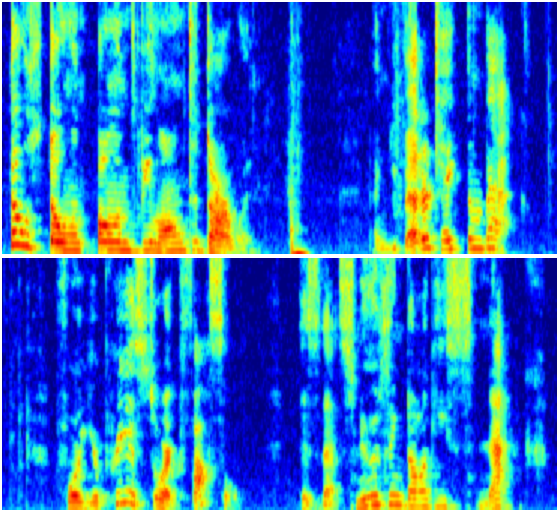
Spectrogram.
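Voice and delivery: high, loud scolding; ordering mother. A narrator's reading. Mama orders her kitty boy to return bones, firmly. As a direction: lay down the law as Mama. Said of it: "ordered Mama".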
